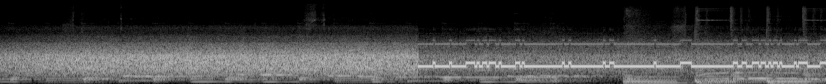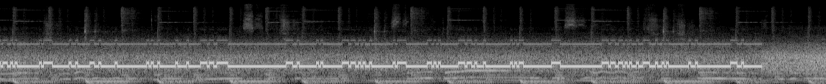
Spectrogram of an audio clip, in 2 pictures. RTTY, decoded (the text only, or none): G2TI DE XE0FK TNX FER QSO RAJ,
